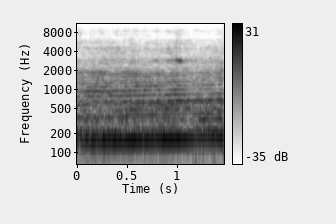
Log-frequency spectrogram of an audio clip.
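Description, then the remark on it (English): A loud, steady drone of race cars in the T4 group, led by Jeremy Butts, Chris Windsor and Mark Cephalo, coming through turns 17, 18 and 19, with a strong low buzzing pitch and bright overtones, holding even throughout the short stretch with no voices. “All right, as they come by, it's still Butts, Windsor, and Cephalo as they come through turns number 17, now into 18 and 19.”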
